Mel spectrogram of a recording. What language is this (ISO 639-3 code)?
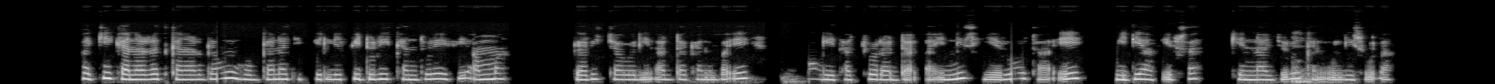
orm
